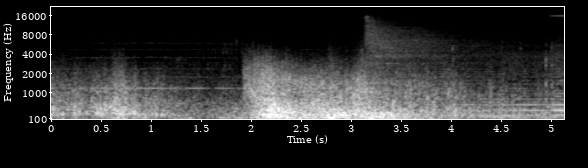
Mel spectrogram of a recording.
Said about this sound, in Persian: طوفان شده، بلند شید تنابه رو محکم کنه. عجب توپانه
